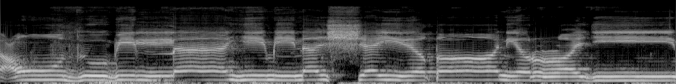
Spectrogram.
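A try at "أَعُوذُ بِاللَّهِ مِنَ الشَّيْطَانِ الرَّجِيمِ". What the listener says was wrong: tinggal tebalkan tebal tebaltebalkan Huruf tebal ya huruf tho dan rnya udah bagus cuman saya yakin Bunda bisa lebih tebal daripada itu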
